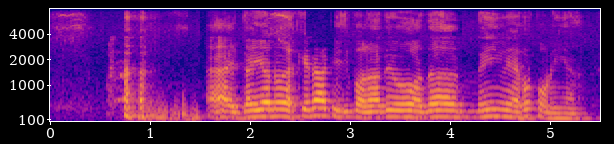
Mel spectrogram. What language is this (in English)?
Punjabi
